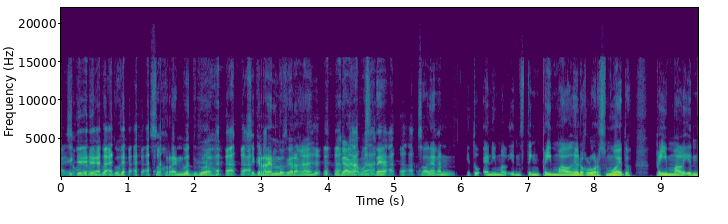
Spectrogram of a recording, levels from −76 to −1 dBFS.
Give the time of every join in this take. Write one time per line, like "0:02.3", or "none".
0:06.0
